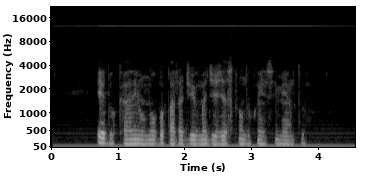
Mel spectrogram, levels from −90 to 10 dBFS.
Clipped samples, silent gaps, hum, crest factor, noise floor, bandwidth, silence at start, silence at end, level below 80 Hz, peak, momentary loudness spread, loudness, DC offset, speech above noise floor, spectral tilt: under 0.1%; none; 60 Hz at -50 dBFS; 18 dB; -55 dBFS; 13.5 kHz; 0.05 s; 0 s; -50 dBFS; -16 dBFS; 9 LU; -35 LUFS; under 0.1%; 21 dB; -10 dB/octave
